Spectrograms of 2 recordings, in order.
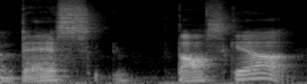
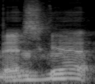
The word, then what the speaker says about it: Basquiat: Like, especially art now, I definitely follow Basquiat, I think is how you say his name, Basquiat.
